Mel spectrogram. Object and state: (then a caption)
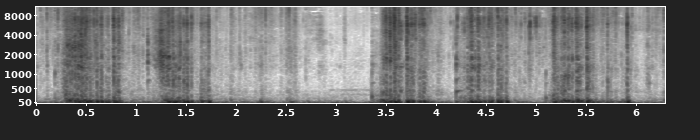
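Dry bar soap being scraped. A utility blade is scraped across a solid, ridged white bar of dry soap held in the hand. Repeated coarse, crunchy shaving strokes come in bursts, with deep rumbling body and bright rasping edges, separated by a brief quiet pause midway.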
